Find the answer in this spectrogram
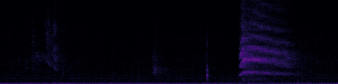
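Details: White woodpecker eating banana, giving one loud, harsh, harmonic-rich call near the end after quiet stretches with faint short notes and a steady low hum.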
